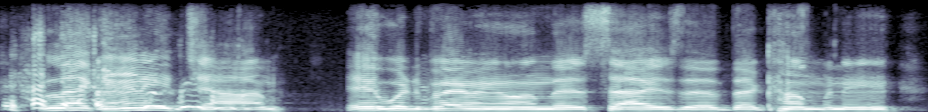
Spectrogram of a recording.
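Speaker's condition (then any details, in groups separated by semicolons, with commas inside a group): Motor neuron disease; can no longer dance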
